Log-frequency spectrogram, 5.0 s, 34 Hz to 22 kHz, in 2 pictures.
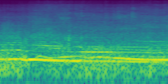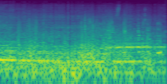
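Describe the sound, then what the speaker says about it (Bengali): Two superbikes, a Kawasaki ZX-10R and a TVS Apache RTR, roar past together at a Kolkata superbike meetup, their engine notes loud and sustained with rising and falling pitch under heavy wind buffeting. "दोनों बाइक आ रहे हैं एक साथ।"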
